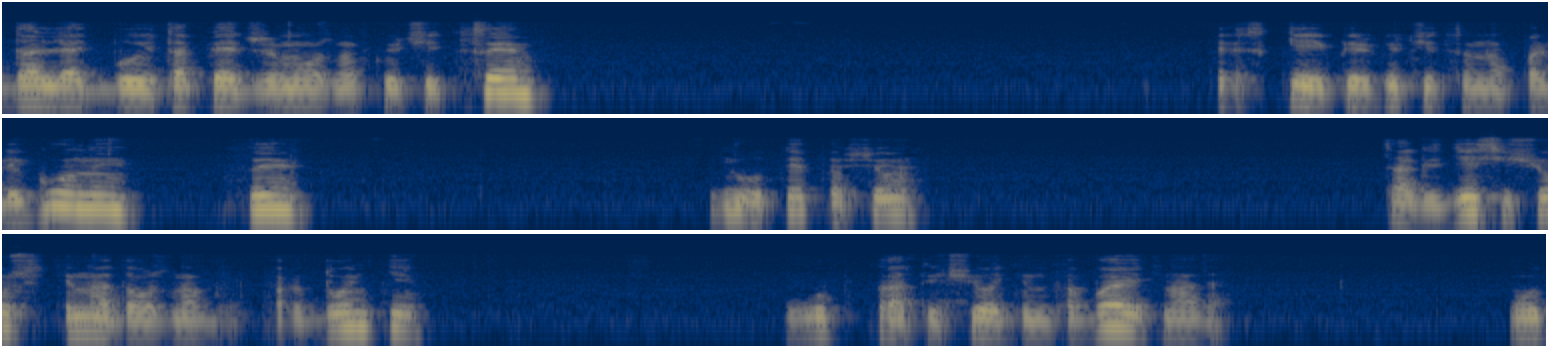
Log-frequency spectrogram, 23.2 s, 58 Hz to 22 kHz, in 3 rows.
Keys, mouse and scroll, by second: 6.9 click, 8.8 c, 17.4 click, 19.8 click.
